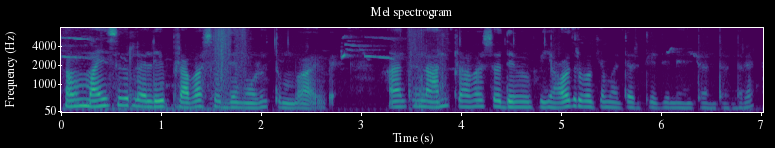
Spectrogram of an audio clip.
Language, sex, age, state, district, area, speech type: Kannada, female, 18-30, Karnataka, Mysore, rural, spontaneous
